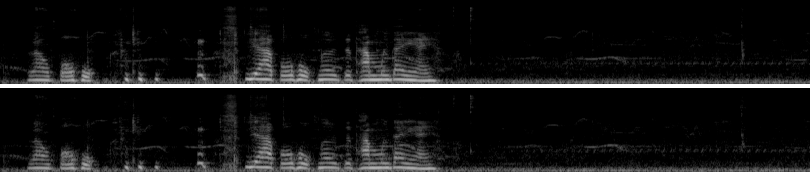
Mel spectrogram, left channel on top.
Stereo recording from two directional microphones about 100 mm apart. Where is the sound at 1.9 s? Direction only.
35° right (ahead or behind).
